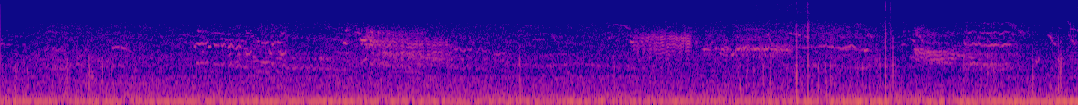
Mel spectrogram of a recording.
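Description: Small birds chirping in three short runs over a steady low rumble, with a few light footsteps.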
